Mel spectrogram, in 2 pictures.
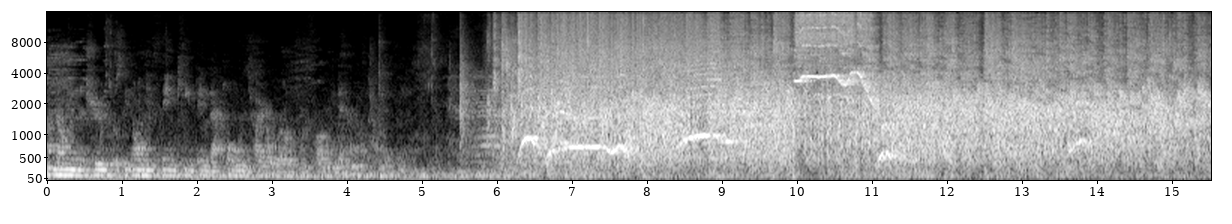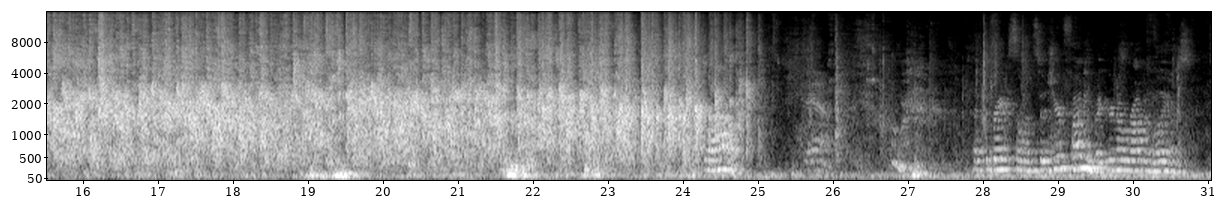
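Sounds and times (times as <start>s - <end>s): whoops: 5.8s - 11.8s, 13.4s - 14.3s
audience applause: 5.8s - 25.0s
high whistle: 9.8s - 11.3s.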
